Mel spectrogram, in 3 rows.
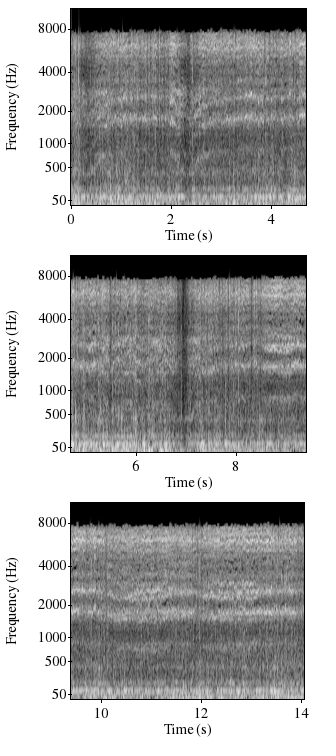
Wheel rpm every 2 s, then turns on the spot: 160, 180, 220, 110, 220, 220, 220.
none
